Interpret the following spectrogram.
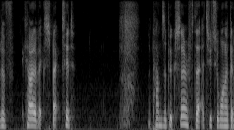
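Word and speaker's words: Panzerbüchse: Panzerbuchse.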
